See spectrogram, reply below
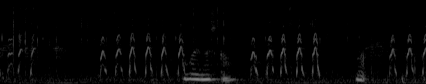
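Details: Call duck duckling, a pet chick whose voice changed within three hours: steady runs of short high peeps, broken by one low hoarse breaking quack in the middle and a brief low note near the end.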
